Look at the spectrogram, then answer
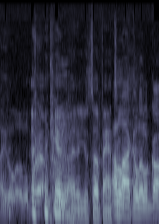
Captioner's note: laugh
